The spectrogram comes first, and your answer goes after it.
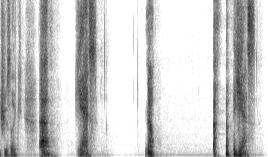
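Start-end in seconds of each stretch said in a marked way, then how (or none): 1.5-5.1 hushed whisper, higher pitch. Describing a character on all fours at a hatch in her floor: whispering. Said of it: "she's whispering".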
